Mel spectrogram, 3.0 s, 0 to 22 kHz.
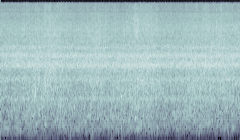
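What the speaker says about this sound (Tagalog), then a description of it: "Ito yung ika-6 na ilog." River flowing on the Mt Irid hike, a loud, steady broadband rush of water over rocks, close and continuous.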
